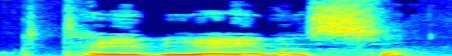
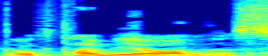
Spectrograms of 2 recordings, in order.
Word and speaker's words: Octavian: Or Octavianus. Or how do you pronounce it? Octavianus? Octavian, I think. Octavian is the English word, yes.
